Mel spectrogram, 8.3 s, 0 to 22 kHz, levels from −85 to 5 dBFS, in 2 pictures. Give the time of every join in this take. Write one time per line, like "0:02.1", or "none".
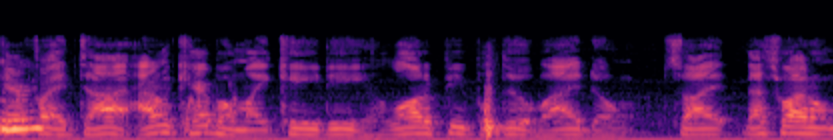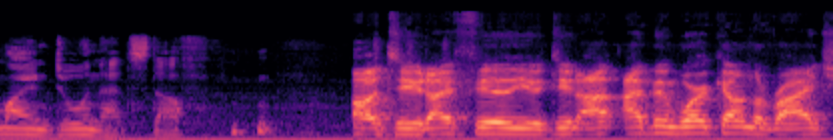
none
